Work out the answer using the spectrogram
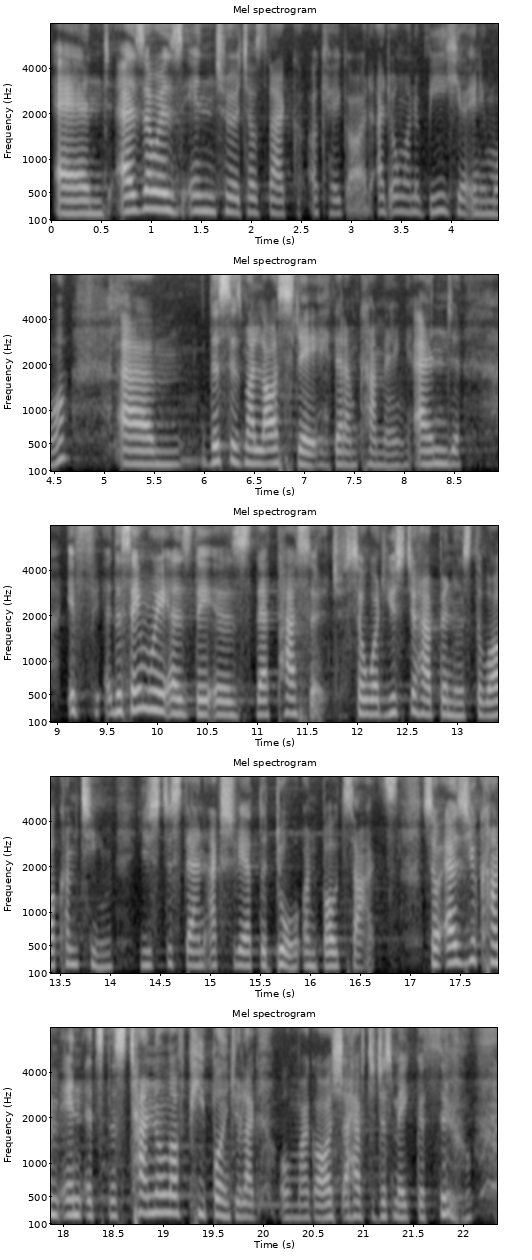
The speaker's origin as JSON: {"language": "English", "town": "East London", "region": "Eastern Cape", "country": "South Africa", "said": "So I'm from East London, and I'd come to Cape Town first year."}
